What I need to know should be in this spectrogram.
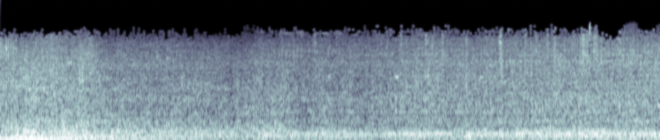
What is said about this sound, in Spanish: Bror y Karen regresan a casa en el auto. Él conduce.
